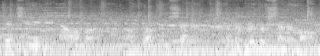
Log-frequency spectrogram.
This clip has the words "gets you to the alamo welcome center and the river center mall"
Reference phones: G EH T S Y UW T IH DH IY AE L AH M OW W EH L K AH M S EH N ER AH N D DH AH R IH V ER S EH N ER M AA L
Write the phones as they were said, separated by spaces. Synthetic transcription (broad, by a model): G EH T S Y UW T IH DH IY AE L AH OW W EH L K AH M S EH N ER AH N DH AH R IH V ER S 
